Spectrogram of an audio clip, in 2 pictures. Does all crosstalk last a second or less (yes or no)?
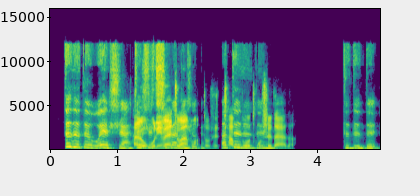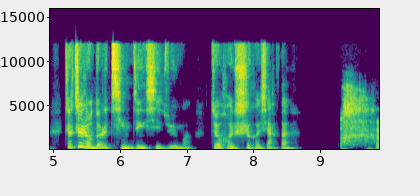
no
